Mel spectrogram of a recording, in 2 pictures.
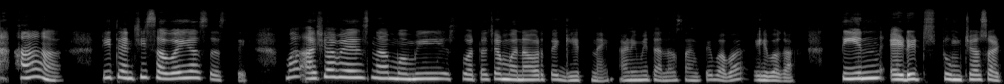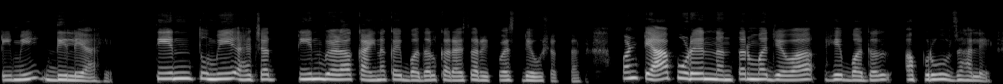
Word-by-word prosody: हां. 305 - +1 0.4
ती 310 - -1
त्यांची 305 0 0
सवयच 290 0 +1
असते. 200 -3 -10 0.4
मग 340 +4 -4
अशा 310 +6 +1
वेळेस 320 -2 +2
ना, 285 -3 +1
मग 260 -2 +3
मी 260 +1 +1
स्वतःच्या 235 0 -5
मनावर 215 -2 +2
ते 220 - -4
घेत 190 -1 -4
नाही 175 -1 -9
आणि 195 +1 -2
मी 205 - -1
त्यांना 185 -2 -7
सांगते, 195 +1 -9
"बाबा 200 -1 -5 0.2
हे 200 -1 -1
बघा, 170 -4 -4 0.5
3 270 +3 +5
एडिट्स 230 +1 +3
तुमच्यासाठी 220 -4 0
मी 225 +7 +2 0.2
दिले 200 -3 +3
आहे. 155 -3 -9 0.5
3 265 +1 +4
तुम्ही 255 0 +4
ह्याच्यात 225 -1 -2 0.3
3 245 +1 +4
वेळा 230 -1 +3
काही 205 -3 0
ना 210 - 0
काही 220 - -2
बदल 195 +1 -2
करायचा 195 0 -2
रिक्वेस्ट 195 +1 -4
देऊ 180 -2 0
शकतात. 145 -4 -15 0.4
पण 290 +2 +2
त्यापुढे 255 +2 +4
नंतर 240 -1 +3
मग 240 0 +4
जेव्हा 215 +2 0 0.2
हे 225 +3 +1
बदल 200 +3 -2 0.3
अप्रूव्ह 220 +1 0
झाले, 190 -4 -4
225 Hz, 150 wpm, -23 LUFS, 195-260 Hz, 0.5 s, 3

